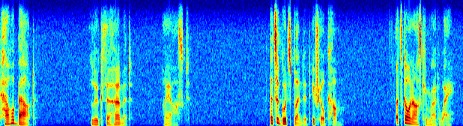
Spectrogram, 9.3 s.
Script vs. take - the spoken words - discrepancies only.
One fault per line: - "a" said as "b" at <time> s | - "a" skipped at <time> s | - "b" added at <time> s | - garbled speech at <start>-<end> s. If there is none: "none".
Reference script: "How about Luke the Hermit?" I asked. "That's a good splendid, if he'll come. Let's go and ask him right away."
none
